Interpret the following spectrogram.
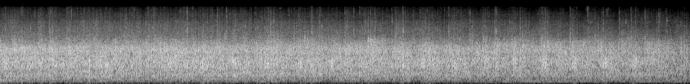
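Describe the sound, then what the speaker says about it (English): Sustained applause from a large audience at a business school commencement honors celebration, dense and loud throughout the whole stretch with no voices on top, tapering only slightly at the end. "Let's have a big round of applause for everybody."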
